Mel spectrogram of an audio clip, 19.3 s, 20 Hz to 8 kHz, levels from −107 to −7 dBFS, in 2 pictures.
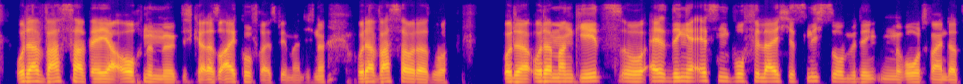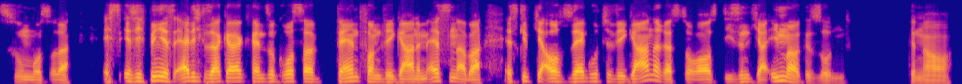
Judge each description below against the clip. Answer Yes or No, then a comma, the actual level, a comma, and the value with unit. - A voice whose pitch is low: Yes, low, 115 Hz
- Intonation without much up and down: No, average, 3.7 semitones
